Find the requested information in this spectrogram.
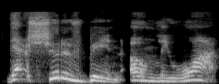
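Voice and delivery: slow, loud, dramatic tagline read; movie trailer voice. Pretend. Pitching his sequel, slow epic trailer voice. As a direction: boom it out like a trailer announcer.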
